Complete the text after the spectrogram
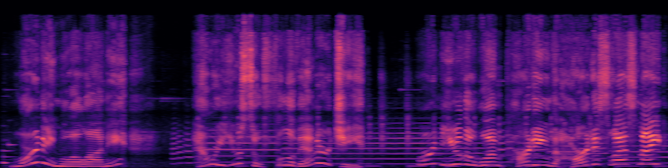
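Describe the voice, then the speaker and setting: A woman voicing a tiny, cheeky, childlike fairy companion in a video game, with a squeaky, shrill voice and an exclamatory manner. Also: sing-song, moderate pace, loud music behind the voice. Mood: cheeky, questioning. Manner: speaks of herself in the third person, exclamatory. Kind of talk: English video game voice acting.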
